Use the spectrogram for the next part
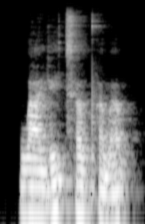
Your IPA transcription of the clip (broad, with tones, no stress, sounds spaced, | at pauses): w aː˨ j e˥ j t͡sʰ ɐ˧ w pʰ ɐ˨˩ w ɐ˨˥ p̚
